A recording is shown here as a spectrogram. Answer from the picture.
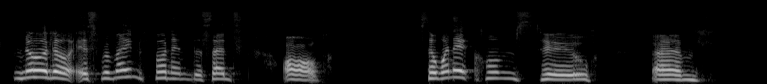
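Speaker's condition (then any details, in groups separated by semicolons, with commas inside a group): Cerebral palsy; all four limbs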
